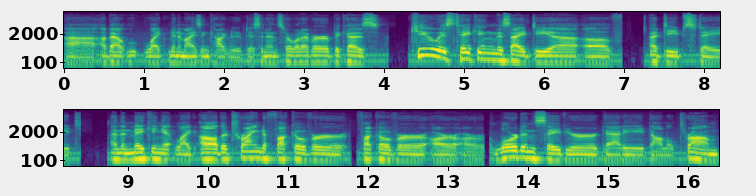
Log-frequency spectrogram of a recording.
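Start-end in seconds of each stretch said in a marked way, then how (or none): none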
